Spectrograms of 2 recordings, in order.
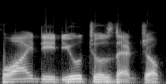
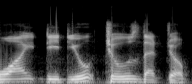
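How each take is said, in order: First: "Why" said "ho-ai", with an h; slow question opening "Why" as "hwai"; common mispronunciation. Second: "Why" said like the letter Y, "wai"; slow question, no h in "Why"; correct pronunciation. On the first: Teacher reads it the way most people say it, "Why" as "hwai". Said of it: "এই why কথাটা বলে থাকি". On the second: Teacher models the correct question, "Why" as plain "wai". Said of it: "বলতে পারবো why". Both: Shown as a demonstration.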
